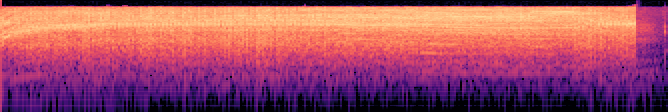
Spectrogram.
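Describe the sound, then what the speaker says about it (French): Cardboard is cut steadily and continuously for a template, a close, loud, even rasp that stops abruptly near the end, with no talking. "Donc là, je fais un gabarit en carton. Allez, traçage, découpage."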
